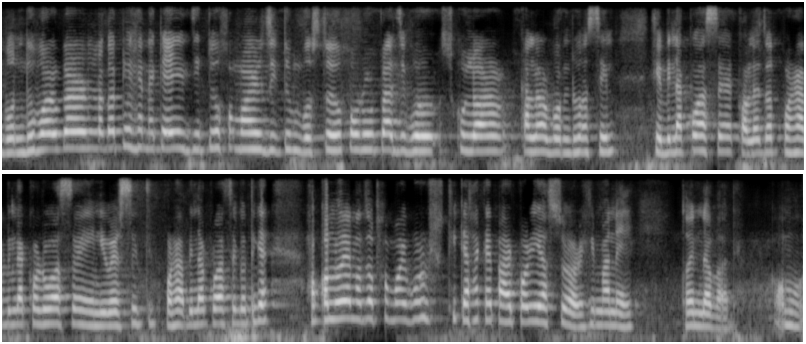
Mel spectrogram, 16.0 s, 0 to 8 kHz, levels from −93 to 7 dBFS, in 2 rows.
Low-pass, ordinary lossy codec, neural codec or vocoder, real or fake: 7.2 kHz; none; codec, 16 kHz, 2 kbps, X-Codec, HuBERT features, trained on general audio; fake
